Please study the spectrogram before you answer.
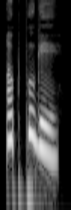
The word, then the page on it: ಅಪ್ಪುಗೈ: kannada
